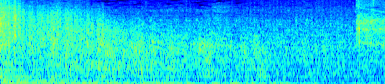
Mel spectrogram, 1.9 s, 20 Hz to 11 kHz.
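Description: A KV-220 tank gun in World of Tanks fires an APCR round, a loud, dense low boom that fills the short moment and rumbles on without a clear separate second shot.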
